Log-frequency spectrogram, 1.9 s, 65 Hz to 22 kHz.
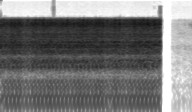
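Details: Craftsman 3.5 hp edger/trimmer after carburetor cleaning, idle screw set about 1¾ turns: steady, even high idle with no surging or stumbling before shutoff; runs clean.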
